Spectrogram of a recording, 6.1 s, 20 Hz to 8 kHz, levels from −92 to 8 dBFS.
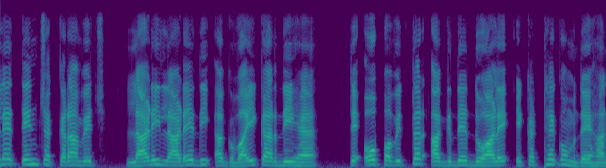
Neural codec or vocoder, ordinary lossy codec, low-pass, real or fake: none; none; 7.2 kHz; real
